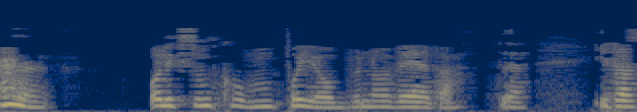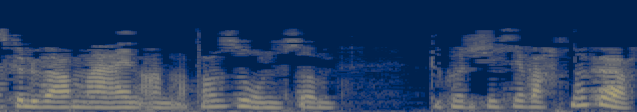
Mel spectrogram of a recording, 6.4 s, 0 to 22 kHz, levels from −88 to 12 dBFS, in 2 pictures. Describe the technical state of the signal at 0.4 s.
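At 0.4 s the speech carries AAC compression, present across the whole clip. Nothing sounds above about 7.6 kHz, so it is dull. Heavy smearing and a warbling, fizzy edge on sibilants likely come from a very low-bitrate AAC-LC encode starving its spectral bands.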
